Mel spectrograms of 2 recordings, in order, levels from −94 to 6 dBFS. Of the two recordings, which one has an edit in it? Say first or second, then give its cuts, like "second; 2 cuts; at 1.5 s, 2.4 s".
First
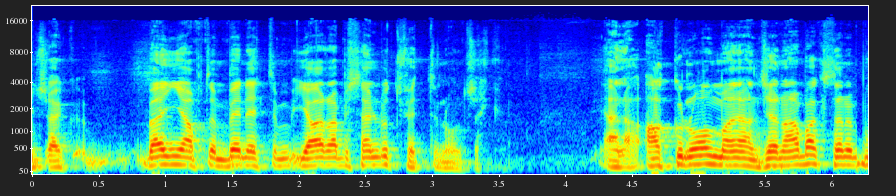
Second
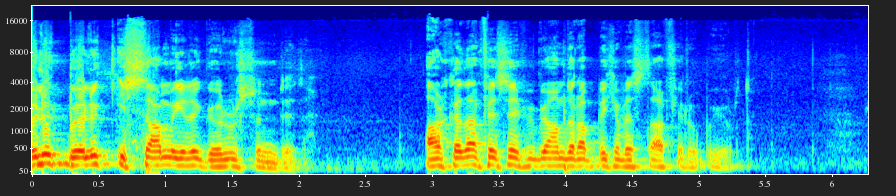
first; 1 cut; at 4.1 s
